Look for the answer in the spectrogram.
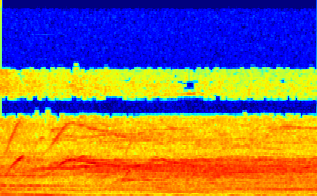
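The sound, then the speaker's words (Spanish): A large stadium crowd at the Sánchez Rumoroso stadium boos and jeers during the player introductions in a loud, continuous roar, the dense wash of many voices filling the whole space without pause. “Sí, el pifiómetro en este caso.”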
